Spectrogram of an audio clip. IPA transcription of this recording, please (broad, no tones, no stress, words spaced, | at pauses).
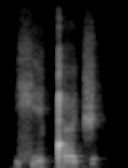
xʲæǃʌt͡ʃ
